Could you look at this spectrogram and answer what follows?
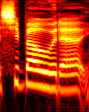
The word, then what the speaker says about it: Shibaura: Ficou um ano no exterior estudando na Chubara Institute of Technology, foi isso? Isso. Fala para mim direitinho como é que fala. – Uh, Shibaura Institute of Technology.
